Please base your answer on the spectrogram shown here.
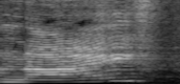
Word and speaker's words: knife: A knife, okay? K, there is a pronoun. Ça pas prononcé. Ka ki devant la pas prononcé, okay? Just the knife.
